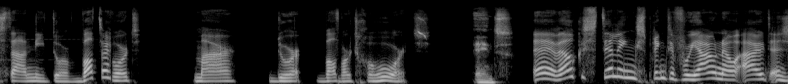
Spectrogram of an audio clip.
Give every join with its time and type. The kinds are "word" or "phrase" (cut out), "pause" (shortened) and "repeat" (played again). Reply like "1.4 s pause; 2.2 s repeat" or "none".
1.1 s word; 3.4 s word; 5.2 s pause

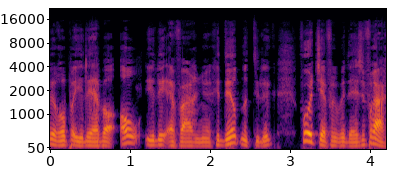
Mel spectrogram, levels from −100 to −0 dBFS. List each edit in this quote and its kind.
none

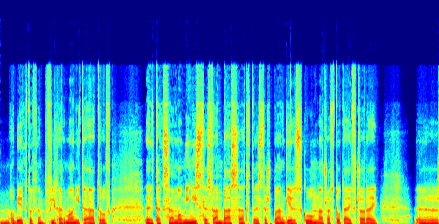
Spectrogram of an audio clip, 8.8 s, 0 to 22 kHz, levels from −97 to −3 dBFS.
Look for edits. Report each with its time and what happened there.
none

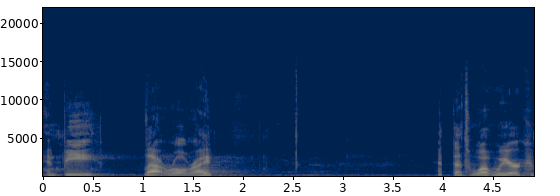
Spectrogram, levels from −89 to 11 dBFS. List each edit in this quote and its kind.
1.0 s word; 4.0 s word

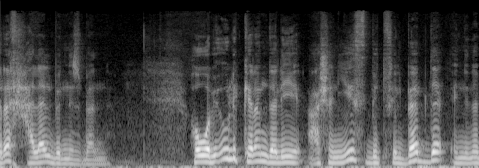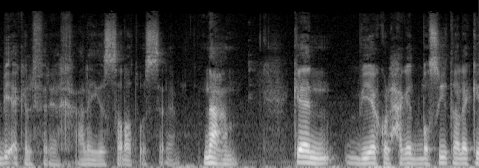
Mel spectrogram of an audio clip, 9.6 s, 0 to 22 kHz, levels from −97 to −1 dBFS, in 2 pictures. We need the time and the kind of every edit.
none

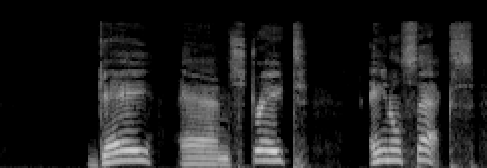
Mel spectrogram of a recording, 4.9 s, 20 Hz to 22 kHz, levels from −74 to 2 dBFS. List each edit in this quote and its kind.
none

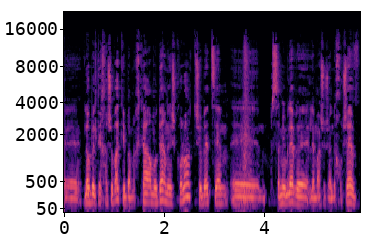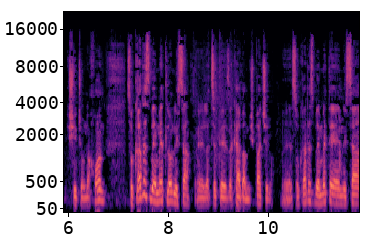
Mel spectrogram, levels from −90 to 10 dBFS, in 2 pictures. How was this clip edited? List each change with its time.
5.9 s pause; 7.1 s pause

